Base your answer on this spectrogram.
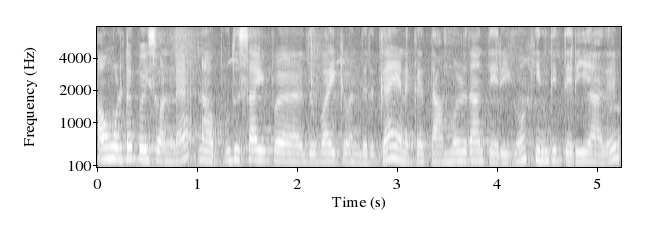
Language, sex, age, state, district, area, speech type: Tamil, female, 18-30, Tamil Nadu, Cuddalore, rural, spontaneous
